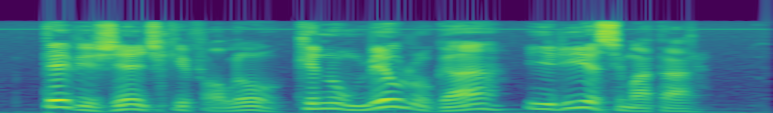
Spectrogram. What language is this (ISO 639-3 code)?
por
